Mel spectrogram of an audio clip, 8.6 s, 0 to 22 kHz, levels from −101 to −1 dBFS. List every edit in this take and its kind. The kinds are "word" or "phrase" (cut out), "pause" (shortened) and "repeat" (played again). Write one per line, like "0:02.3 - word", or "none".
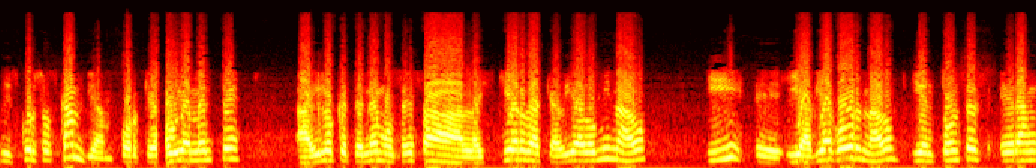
none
